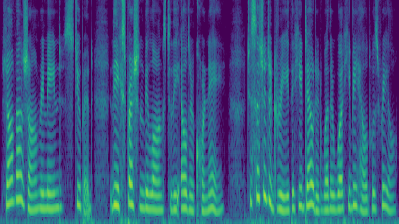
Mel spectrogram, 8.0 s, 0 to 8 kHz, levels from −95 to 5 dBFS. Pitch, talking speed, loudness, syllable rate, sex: 220 Hz, 165 wpm, -19 LUFS, 5.5 syllables/s, female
